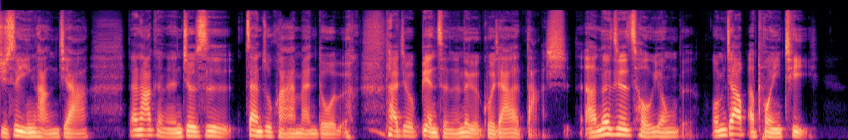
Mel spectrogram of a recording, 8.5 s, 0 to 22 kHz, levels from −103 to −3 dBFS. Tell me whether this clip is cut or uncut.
cut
